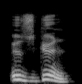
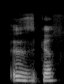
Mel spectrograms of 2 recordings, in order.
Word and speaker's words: Üzgün: Üzgün. Üzgün. Üzgün. Üzgün. Üzgün. Üzgün. This is a similar sound to the sound that is in the middle of the word few in English. Few.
